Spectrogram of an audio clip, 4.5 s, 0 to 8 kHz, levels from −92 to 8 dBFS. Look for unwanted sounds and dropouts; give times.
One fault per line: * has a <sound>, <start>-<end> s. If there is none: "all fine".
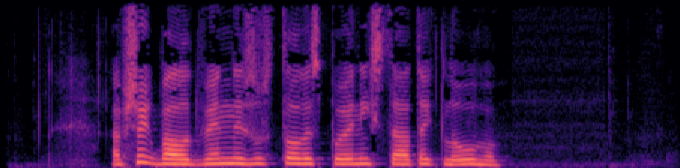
all fine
